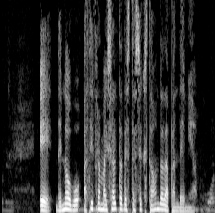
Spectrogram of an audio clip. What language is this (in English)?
Galician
